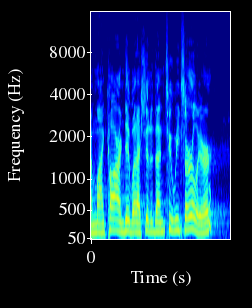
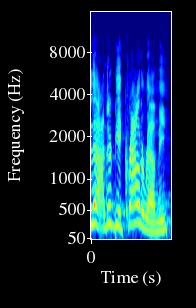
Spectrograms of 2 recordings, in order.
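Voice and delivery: ordinary talk

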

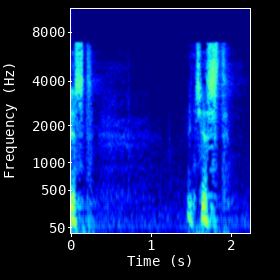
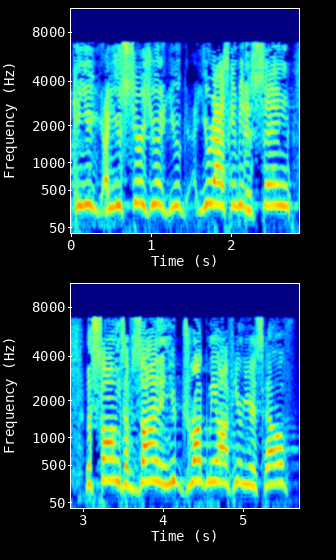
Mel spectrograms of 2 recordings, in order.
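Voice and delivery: higher-pitched, indignant questioning; incredulous protest; 8 semitones higher, 6 dB louder than usual. Acted. Captive answering captors who demand songs of Zion, incredulous. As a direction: stammer into an offended challenge.

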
